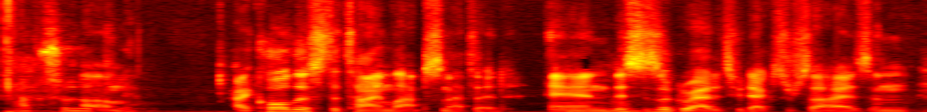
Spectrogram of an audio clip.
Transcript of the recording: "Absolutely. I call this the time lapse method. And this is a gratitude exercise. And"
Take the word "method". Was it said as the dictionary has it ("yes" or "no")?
yes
